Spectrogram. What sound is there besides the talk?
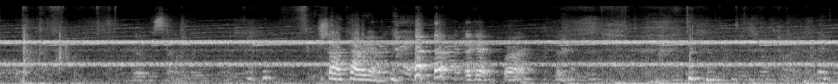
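alarm going off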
